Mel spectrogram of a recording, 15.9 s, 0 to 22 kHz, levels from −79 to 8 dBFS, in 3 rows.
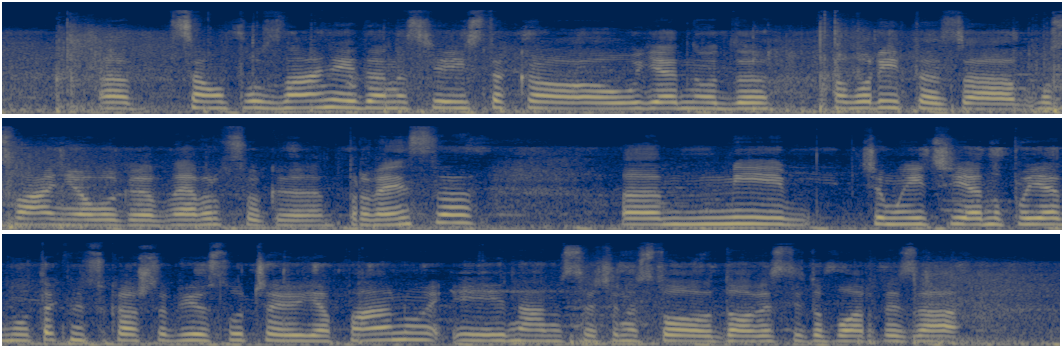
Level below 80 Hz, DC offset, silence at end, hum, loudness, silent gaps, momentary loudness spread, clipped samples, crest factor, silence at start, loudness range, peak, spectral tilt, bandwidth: -40 dBFS; under 0.1%; 0 s; none; -23 LUFS; none; 6 LU; under 0.1%; 16 dB; 0 s; 2 LU; -6 dBFS; -5 dB/octave; 16 kHz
